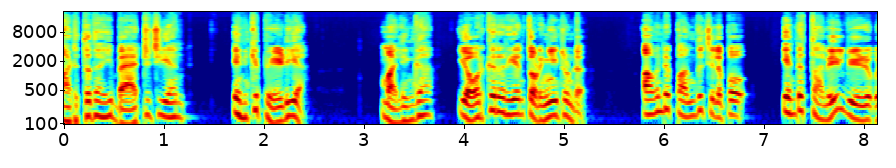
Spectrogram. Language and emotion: Malayalam, fearful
